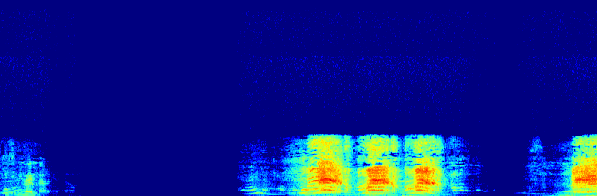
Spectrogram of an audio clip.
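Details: Newborn at birth giving a run of short, strong, rhythmic wails with quiet gaps; vigorous newborn cry.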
